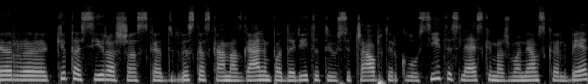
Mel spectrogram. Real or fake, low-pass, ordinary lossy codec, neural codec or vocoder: real; 19.8 kHz; Opus, 16 kbps; none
